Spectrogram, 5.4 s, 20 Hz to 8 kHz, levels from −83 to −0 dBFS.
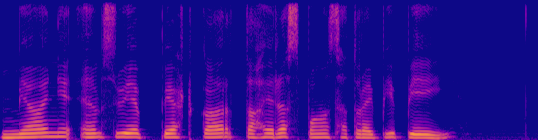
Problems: constant background noise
